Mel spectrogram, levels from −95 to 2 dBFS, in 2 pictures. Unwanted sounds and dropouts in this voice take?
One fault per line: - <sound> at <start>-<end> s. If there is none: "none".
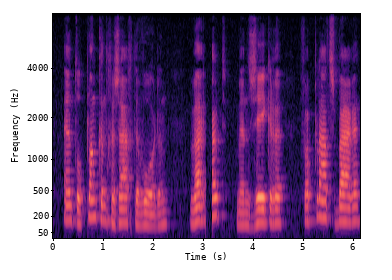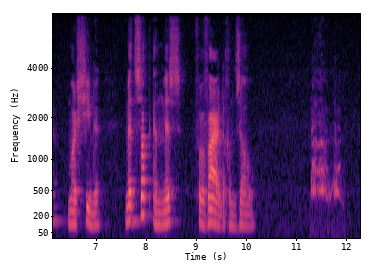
- dropout at 3.1-3.2 s
- bark at 11.3-12.0 s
